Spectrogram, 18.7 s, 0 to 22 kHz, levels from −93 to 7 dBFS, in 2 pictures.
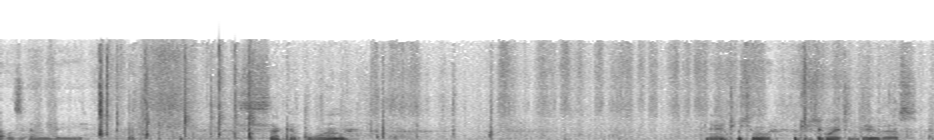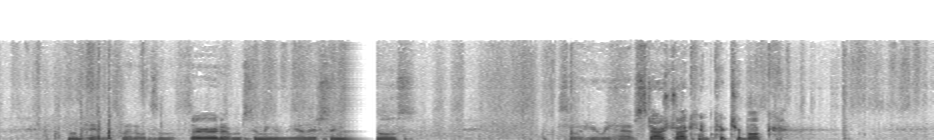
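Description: At 12.79 s the audio stalls: the last sound carries on as a fading buzz or hiss, ends in about 60 ms of silence, and then resumes at 13.13 s from exactly where it stopped. Nothing is lost, but about 0.31 s of filler has been inserted. This is a call audio freeze. The likely cause is packets held up in transit, which let the jitter buffer run dry so the receiver stretched the last sound until delivery resumed. The pause adds about 0.31 s to the delay. Most of that extra delay is then worked off in two stretches of jitter buffer speed-up, where the audio sounds hurried but keeps its pitch. The first runs from 15.87 to 16.85 s at about 117% speed and removes roughly 0.2 s. The second runs from 17.24 to 17.71 s at about 112% and trims roughly another 0.07 s. In both, the receiver found more audio buffered than it wanted and repeatedly cut out short slices the length of one or a few pitch periods, so timing compresses without any change in pitch.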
